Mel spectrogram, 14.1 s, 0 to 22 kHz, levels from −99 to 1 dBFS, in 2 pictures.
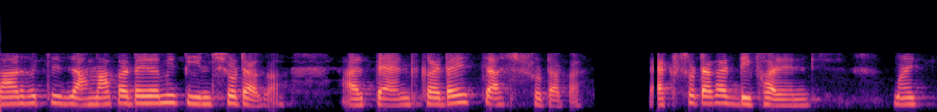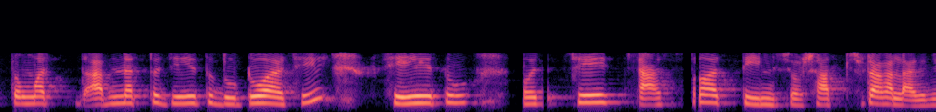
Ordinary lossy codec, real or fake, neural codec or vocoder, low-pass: none; fake; codec, 16 kHz, 8 kbps, FunCodec, trained on LibriTTS, 25 frames a second; 3.6 kHz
